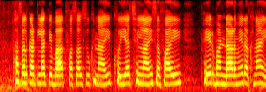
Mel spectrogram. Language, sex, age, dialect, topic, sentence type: Magahi, male, 25-30, Western, agriculture, statement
